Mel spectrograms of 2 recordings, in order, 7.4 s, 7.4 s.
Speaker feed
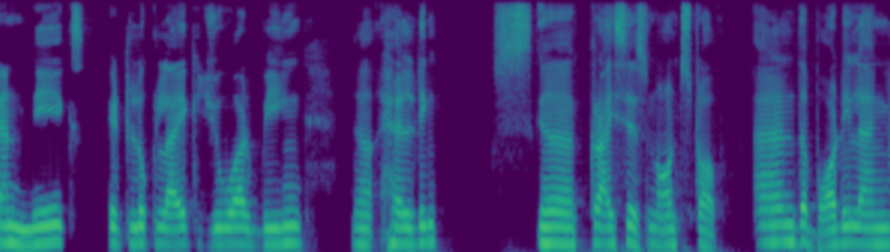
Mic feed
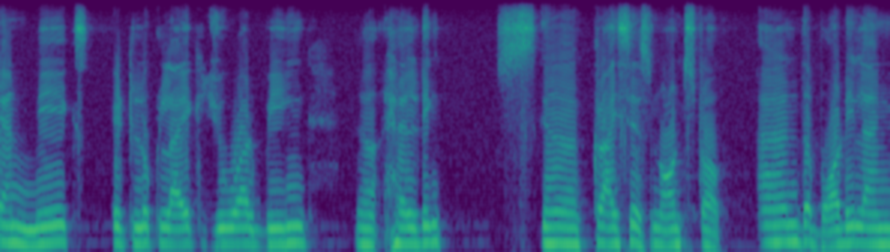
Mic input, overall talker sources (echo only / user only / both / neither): echo only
